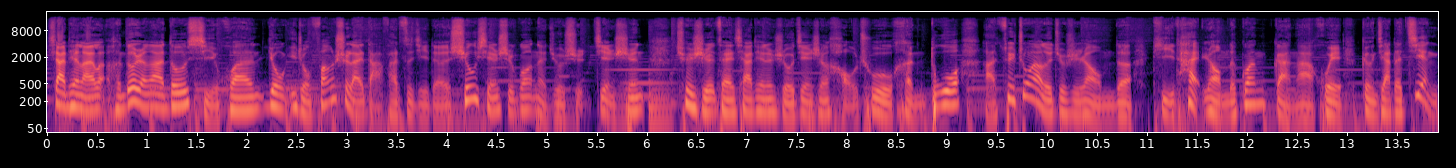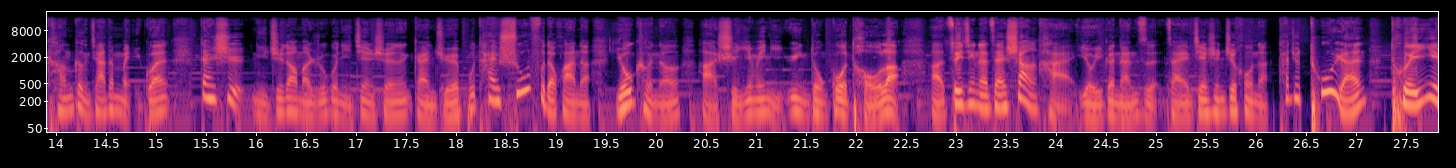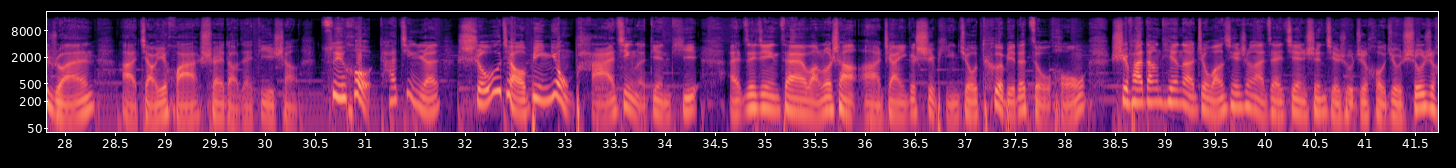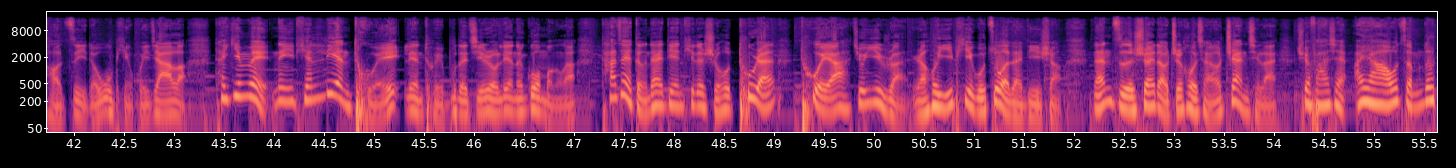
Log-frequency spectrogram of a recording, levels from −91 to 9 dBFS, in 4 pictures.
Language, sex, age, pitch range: Chinese, male, 20-39, 95-155 Hz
